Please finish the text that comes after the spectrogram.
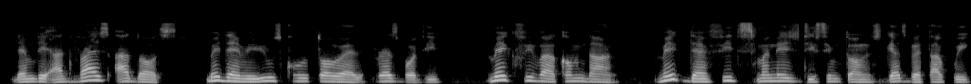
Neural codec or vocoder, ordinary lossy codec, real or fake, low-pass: codec, 16 kHz, 2 kbps, FunCodec, trained on Chinese and English, 25 frames a second; none; fake; 7.2 kHz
